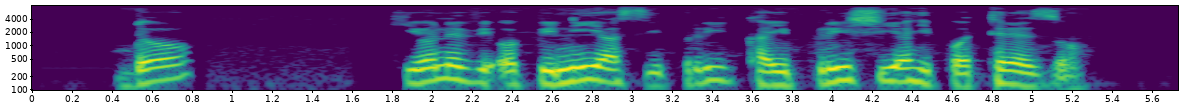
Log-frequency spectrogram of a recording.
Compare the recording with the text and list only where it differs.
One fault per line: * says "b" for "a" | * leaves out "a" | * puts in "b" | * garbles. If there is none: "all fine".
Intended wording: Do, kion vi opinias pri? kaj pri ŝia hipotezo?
all fine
